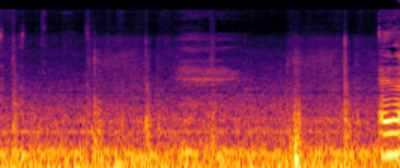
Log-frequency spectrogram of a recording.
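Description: Steady low rumble of a car driving on a snow-covered road, heard from inside the cabin: engine and tyre noise.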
